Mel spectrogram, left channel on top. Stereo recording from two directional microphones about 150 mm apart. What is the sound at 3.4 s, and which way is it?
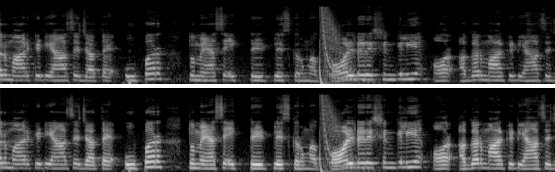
Speech, 90° right.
